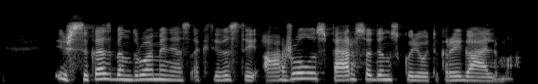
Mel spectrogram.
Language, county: Lithuanian, Alytus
